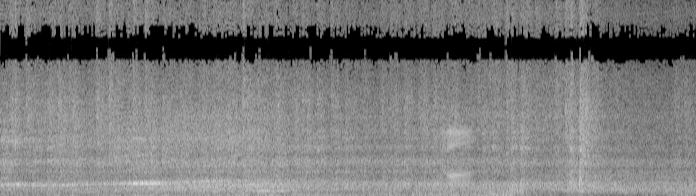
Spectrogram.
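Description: Keihan electric train pulling out of an underground platform, its motor whine rising in pitch over the first few seconds as it gathers speed, over the steady rumble of wheels on rail. A short falling chirp comes about nine seconds in, and a sharp click near the end.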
